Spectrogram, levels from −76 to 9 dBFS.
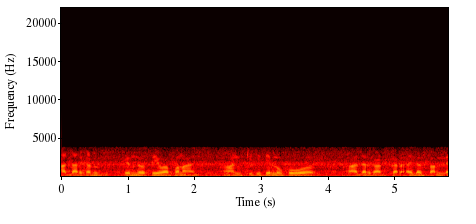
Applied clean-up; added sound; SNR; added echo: none; none; none; none.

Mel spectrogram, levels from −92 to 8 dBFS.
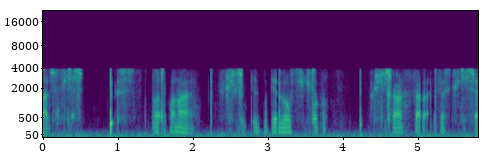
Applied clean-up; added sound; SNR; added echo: neural diffusion model UNIVERSE++.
